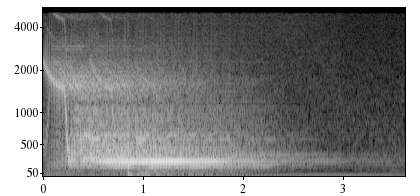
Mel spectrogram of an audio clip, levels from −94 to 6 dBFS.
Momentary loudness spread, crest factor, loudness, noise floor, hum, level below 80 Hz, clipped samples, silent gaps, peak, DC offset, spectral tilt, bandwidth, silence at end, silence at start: 18 LU; 14 dB; -13 LUFS; -49 dBFS; none; -44 dBFS; under 0.1%; none; 0 dBFS; 0.3%; -9.5 dB/octave; 5.2 kHz; 1.25 s; 0 s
